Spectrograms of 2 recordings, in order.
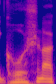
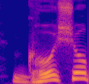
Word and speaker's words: घोषो: सबसे पहले घोषो बोलते समय जो श है वह मूर्धन्य है। यानी आपकी जीभ तालू को छूनी चाहिए। फिर धारत राष्ट्राणाम में आ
